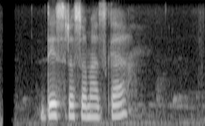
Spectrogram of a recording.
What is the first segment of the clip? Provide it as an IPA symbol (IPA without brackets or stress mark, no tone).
d̪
